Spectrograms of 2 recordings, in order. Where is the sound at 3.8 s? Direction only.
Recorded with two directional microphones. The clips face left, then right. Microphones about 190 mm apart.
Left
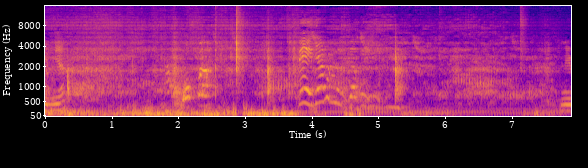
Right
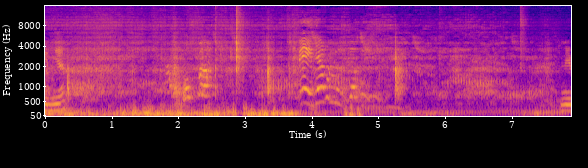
50° left (ahead or behind).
